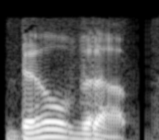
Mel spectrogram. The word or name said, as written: buildup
